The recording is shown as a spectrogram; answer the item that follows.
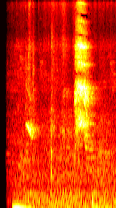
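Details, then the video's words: Grey parrot talking to itself: a short soft whistle, a faint click, then a brief harsh, hissy squawk, in a quiet room. "grey parrot going to self"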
